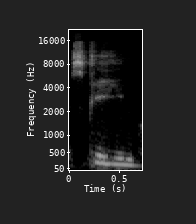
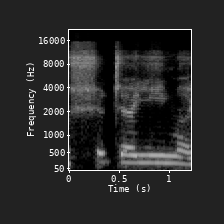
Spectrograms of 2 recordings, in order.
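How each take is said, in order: First: It begins with an sk sound. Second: It begins with an sh-ch sound. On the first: The speaker calls it right. "हमको यहाँ पर स्कीम पढ़ना है" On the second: The speaker calls it wrong. "मान लीजिए च पढ़ रही हूँ"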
